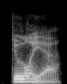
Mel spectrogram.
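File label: "dulia", American English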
